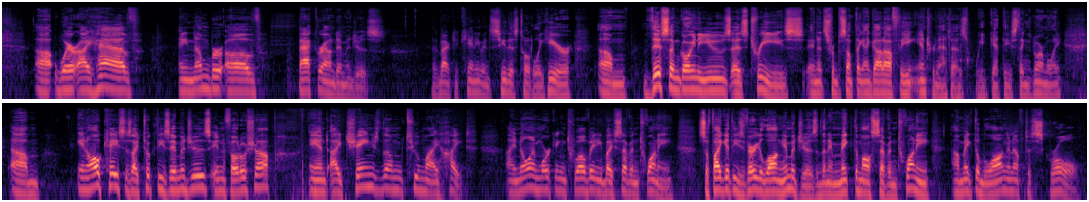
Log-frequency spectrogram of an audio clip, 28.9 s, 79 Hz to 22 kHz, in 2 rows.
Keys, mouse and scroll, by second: 1.3 click, 3.0 click, 5.4 click.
